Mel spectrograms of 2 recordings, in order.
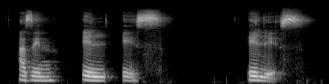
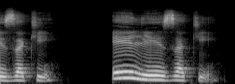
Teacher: so what happened that s that used to be voiceless is now voiced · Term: voicing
